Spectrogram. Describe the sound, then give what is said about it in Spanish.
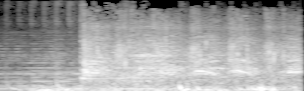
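Tens of thousands of protesters in Barcelona roar and chant together, a loud, dense wall of shouting voices that surges in suddenly and holds steady. “Bueno, decenas de miles de personas en Barcelona, este es el sonido.”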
